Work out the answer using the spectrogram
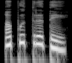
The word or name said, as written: ಅಪಾತ್ರತೆ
